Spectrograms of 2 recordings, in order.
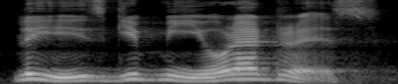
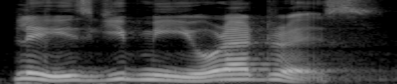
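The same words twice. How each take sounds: The two takes are said the same way.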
